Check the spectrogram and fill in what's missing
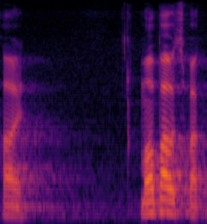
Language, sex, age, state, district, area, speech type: Goan Konkani, male, 45-60, Goa, Bardez, rural, spontaneous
